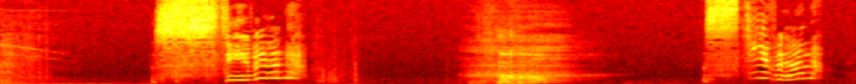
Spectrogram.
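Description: A young man exclaims in surprise close by.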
